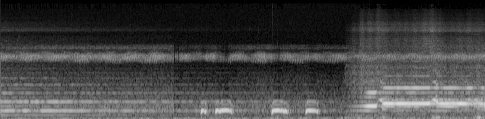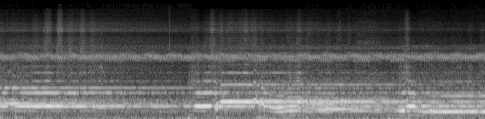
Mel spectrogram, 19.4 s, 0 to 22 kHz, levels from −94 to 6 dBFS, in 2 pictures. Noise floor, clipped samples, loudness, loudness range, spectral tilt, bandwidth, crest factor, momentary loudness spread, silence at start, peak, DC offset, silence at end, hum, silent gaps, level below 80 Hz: -39 dBFS; under 0.1%; -16 LUFS; 10 LU; -6 dB/octave; 10.5 kHz; 14 dB; 19 LU; 0 s; -2 dBFS; under 0.1%; 0 s; none; none; -42 dBFS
